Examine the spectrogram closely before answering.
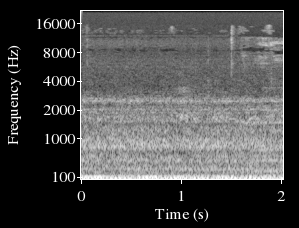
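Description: A finger taps a touchscreen.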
